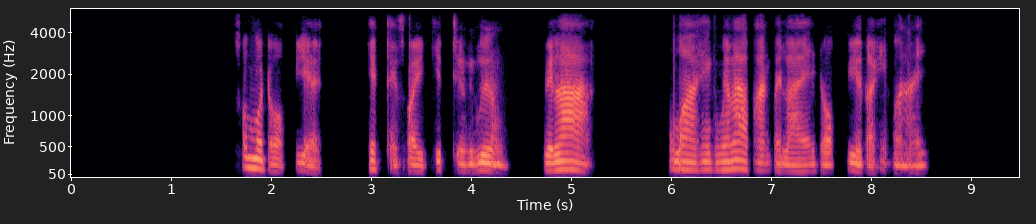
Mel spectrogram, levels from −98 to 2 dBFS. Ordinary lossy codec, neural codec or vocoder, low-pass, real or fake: none; codec, 16 kHz, 2 kbps, FreqCodec, larger model; 5.4 kHz; fake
